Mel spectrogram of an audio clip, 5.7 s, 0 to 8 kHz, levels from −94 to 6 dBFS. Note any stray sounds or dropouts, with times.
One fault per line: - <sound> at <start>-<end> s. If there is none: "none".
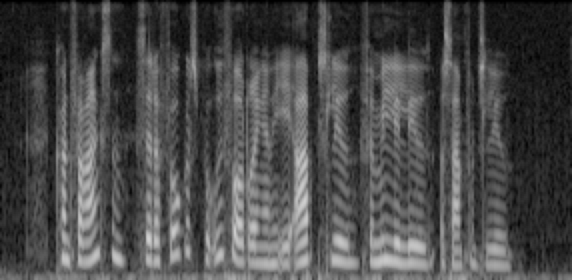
- dropout at 3.1-3.2 s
